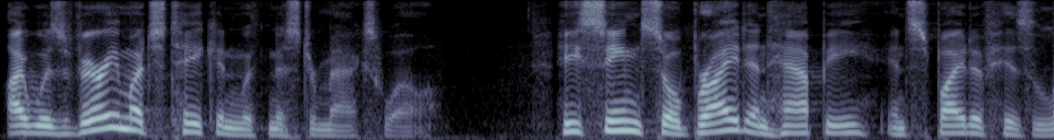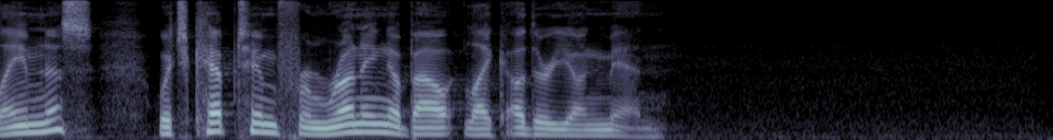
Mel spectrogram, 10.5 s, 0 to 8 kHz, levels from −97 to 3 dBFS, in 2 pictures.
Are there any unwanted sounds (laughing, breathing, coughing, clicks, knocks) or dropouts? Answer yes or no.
no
